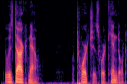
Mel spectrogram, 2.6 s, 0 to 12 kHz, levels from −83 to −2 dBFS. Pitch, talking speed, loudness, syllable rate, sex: 85 Hz, 190 wpm, -24 LUFS, 6.0 syllables/s, male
